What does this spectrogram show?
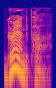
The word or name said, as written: grandpa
